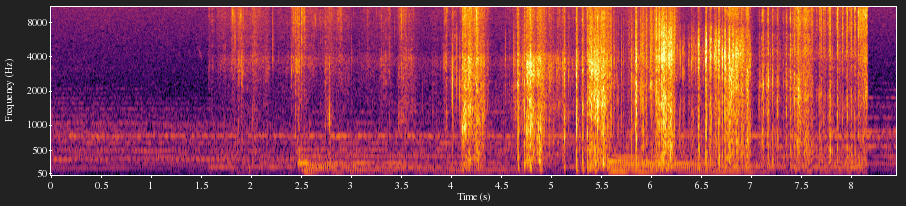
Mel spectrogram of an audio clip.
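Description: Footsteps crunching through dry leaf litter and twigs, coming in about a second and a half in and growing much louder from about four seconds in, with soft ambient music underneath.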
